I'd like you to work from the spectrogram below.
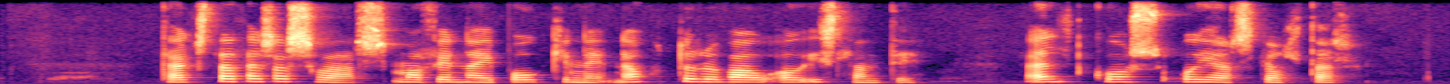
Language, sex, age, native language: Icelandic, female, 50-59, Icelandic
